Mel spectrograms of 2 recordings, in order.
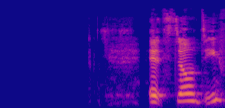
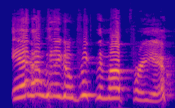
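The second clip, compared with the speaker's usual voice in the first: high, fast mock-exasperated quote; retold exasperation; 11 semitones higher, much faster than usual. Partner telling her the crab cake errand proves love, mock exasperated. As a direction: imitate a put-upon partner at a raised pitch.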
